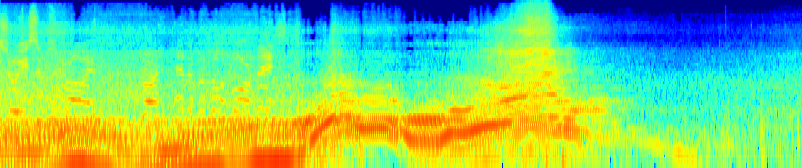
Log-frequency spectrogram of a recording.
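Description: A car engine revving up and back down two or three times, ending in a long fall in pitch. A man's voice talks over a steady engine hum in the first few seconds.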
